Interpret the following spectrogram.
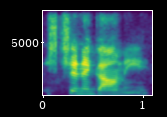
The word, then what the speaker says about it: shinigami: figure it out next by the way shinigami is how you pronounce that okay thank you thank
